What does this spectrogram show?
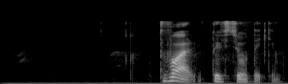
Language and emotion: Russian, neutral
